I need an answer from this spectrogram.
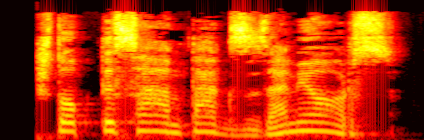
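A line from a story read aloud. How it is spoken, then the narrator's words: Yelling. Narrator (Russian): орал я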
